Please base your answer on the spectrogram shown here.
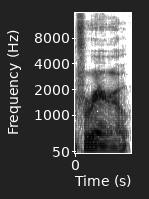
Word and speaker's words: Ferrero: Yeah, the actor's name is Martin Ferrero. So it's funny that his actual name rhymes with it.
